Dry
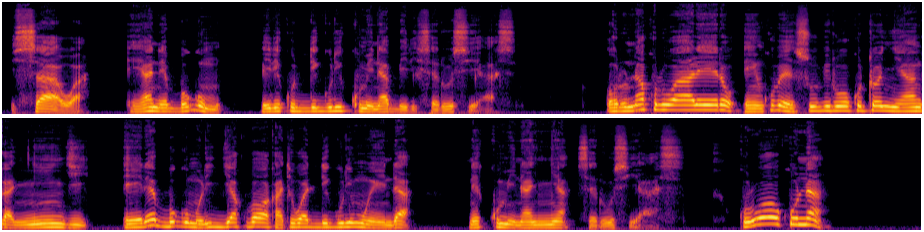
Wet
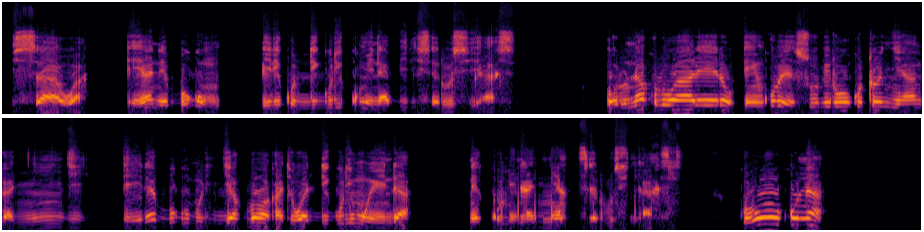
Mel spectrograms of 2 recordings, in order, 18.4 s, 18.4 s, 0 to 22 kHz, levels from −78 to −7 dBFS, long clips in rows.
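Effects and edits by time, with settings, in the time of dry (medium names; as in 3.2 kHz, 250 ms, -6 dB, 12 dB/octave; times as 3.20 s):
3.44–4.37 s: static phaser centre 330 Hz, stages 6
8.97–11.31 s: compression 2:1, threshold -34 dBFS
13.94–16.64 s: stepped phaser 12 Hz 520–2400 Hz
whole clip: Chebyshev band-pass 450–6400 Hz, order 5; waveshaping leveller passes 2; compression, threshold -26 dBFS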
